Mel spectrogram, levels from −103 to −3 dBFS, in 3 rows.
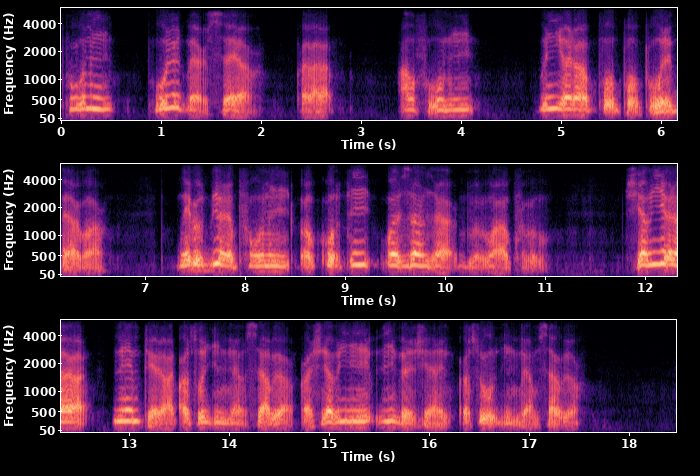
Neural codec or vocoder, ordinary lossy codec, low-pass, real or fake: autoencoder, 44.1 kHz, a latent of 192 numbers a frame, MeloTTS; Opus, 32 kbps; 5.4 kHz; fake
